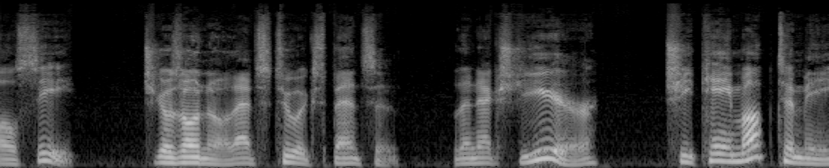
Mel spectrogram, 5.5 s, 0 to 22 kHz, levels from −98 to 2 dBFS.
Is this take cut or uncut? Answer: cut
